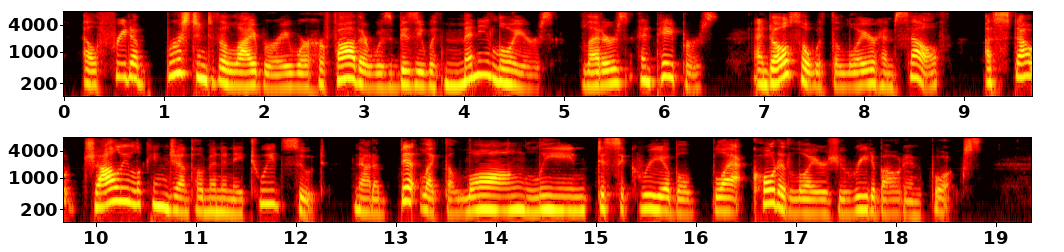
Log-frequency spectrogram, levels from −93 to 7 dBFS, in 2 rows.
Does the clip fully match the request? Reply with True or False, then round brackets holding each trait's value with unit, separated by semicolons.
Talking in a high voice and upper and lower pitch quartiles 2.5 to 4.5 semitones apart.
False (195 Hz; 5.2 semitones)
